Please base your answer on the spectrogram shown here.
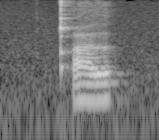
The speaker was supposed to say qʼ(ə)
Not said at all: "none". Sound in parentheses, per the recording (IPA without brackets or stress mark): ə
